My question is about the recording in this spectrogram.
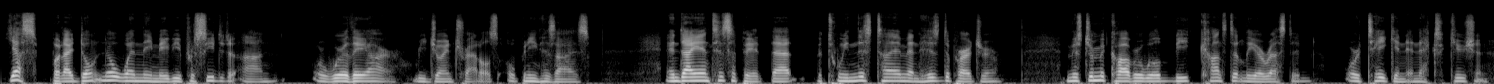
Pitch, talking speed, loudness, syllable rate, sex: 145 Hz, 160 wpm, -21 LUFS, 5.3 syllables/s, male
